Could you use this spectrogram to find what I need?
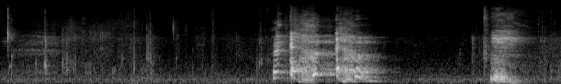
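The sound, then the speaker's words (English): Harsh coughing from a person choking on coffee that went down the wrong way: a loud cluster of hard, rasping coughs, a short pause, then one more strong coughing burst, with quieter throat sounds before them. “I'm choking here, so give me just 1 minute. Oh, excuse me.”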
